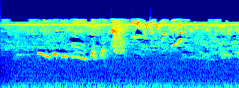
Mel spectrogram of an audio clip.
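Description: Wild birds chirping and calling in woodland, with many short whistled notes and gliding calls. They are busiest in the first half, over a low steady background noise and a thin steady high tone.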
